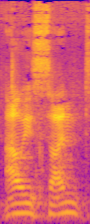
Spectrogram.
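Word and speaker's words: Ålesund: Then this new band, and I believe it's pronounced Ali's Sund.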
